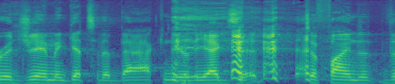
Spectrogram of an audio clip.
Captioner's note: laugh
